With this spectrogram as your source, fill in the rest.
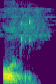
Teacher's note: the monophthong O basically arises when an L follows, when a lateral approximant follows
